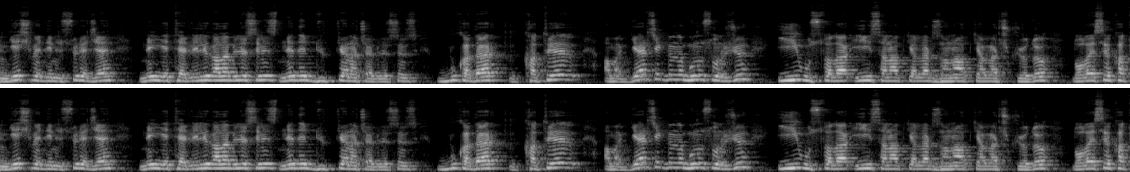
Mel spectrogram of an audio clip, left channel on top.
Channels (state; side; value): identical; both; correlation 1.00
